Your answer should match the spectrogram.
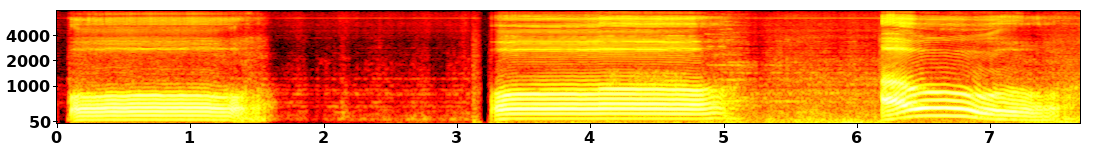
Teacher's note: ಯಾವುವು ಇದು ಬಹಳ ಇಂಪಾರ್ಟೆಂಟ್ ನೋಡ್ರಿ ಕಂಠದಿಂದ ಹುಟ್ಟುದು ಓ ಓ ಔ ನೋಡ್ರಿ ಓ ಅನ್ನೋದು ಹುಟ್ಟುವುದು ಕಂಠದಿಂದ ಬಳಕೆ ಮಾಡುವುದು ಮುಂದೆ ತುಟಿಯನ್ನ ಬಳಕೆ ಮಾಡಿಕೊಳ್ಳುತ್ತದೆ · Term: ಕಂಟೋಷ್ಟ್ಠ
